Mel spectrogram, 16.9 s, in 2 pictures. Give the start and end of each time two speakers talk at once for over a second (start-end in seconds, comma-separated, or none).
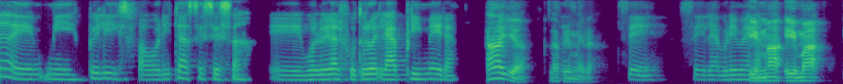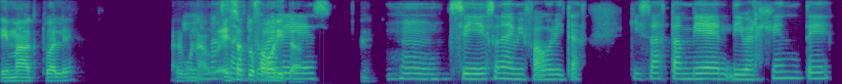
10.2-11.5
